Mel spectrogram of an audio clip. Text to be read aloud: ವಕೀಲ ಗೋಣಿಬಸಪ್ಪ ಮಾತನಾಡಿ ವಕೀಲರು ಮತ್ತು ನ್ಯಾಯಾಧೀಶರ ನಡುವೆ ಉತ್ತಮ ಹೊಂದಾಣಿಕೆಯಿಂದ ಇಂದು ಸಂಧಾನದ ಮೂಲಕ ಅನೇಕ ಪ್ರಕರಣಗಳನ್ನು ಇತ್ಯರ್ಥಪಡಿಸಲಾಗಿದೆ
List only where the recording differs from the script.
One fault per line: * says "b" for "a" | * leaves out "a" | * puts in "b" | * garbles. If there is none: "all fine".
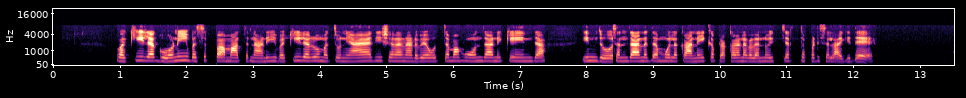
all fine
